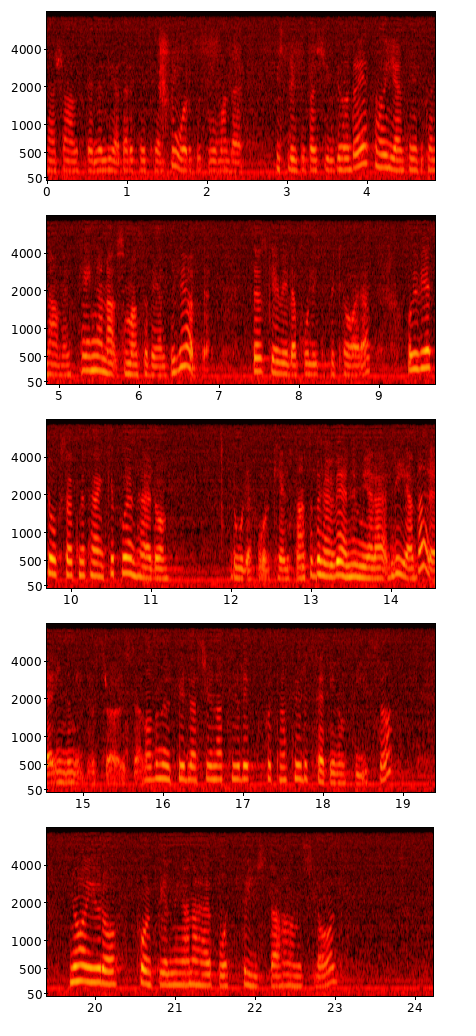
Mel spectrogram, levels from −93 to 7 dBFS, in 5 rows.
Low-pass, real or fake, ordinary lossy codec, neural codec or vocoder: 7.2 kHz; fake; none; vocoder, 44.1 kHz, 128 mel bands, Pupu-Vocoder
